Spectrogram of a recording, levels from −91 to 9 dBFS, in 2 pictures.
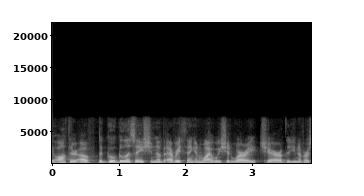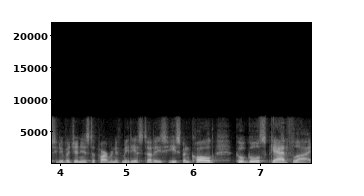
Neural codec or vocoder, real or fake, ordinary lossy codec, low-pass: codec, 16 kHz in and 24 kHz out, 0.8 kbps, FocalCodec, streaming, 65536 codes; fake; AAC, 48 kbps; 7.2 kHz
